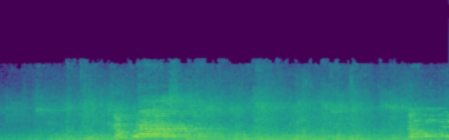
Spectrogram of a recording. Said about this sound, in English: As we open the front doors of Dow's Roller Arena, we are greeted by the sounds of shouting and the smacking of skates on a hard floor. Inside, a group of women wearing protective gear are skating in a circle around the rink, practicing together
